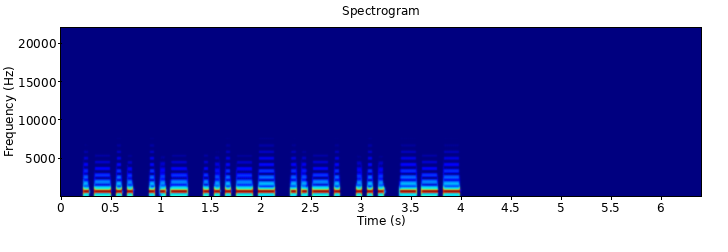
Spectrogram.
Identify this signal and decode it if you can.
Morse code, heard as a keyed tone, about 22 wpm, 700 Hz. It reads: LU3FSO
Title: DXCC-100 Call Signs - 6 Characters - Repeated 2x - 22wpm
